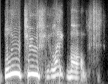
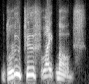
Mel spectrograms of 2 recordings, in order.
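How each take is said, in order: First: "Bluetooth light bulbs" said slow, much higher and louder, weight on "Bluetooth"; incredulous emphasis. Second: "Bluetooth light bulbs" said slow and higher, weight on "Bluetooth"; incredulous emphasis. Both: Real, not acted. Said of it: "what the hell?".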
